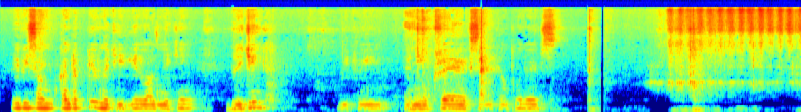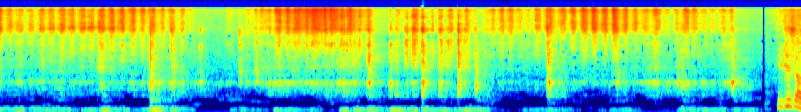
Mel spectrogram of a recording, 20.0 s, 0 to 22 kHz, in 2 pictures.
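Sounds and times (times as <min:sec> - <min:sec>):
small brush scrubbing circuit board: 0:08.0 - 0:19.6.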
